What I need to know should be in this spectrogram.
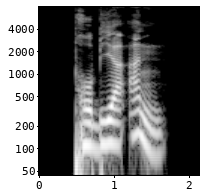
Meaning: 1. singular imperative of anprobieren 2. first-person singular present of anprobieren
- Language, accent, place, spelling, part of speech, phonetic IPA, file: German, Germany, Berlin, probier an, verb, [pʁoˌbiːɐ̯ ˈan], De-probier an.ogg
